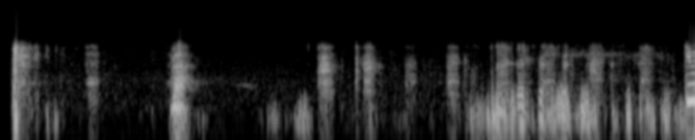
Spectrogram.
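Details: Male Greyhound chasing his tail in a garden: sharp single barks near the start and just before two seconds, then a dense run of whining, yelping bursts, with a person speaking nearby.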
